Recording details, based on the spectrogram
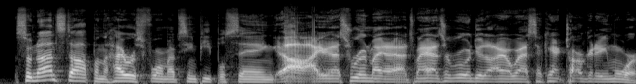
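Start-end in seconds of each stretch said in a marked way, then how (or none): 2.7-6.3 exaggerated, overdone mocking put-on voice. Mimicking people on a forum complaining: mocking overly deep voice. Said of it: "they're all doing it in that same overly deep voice".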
